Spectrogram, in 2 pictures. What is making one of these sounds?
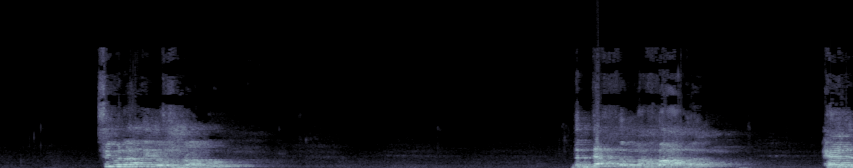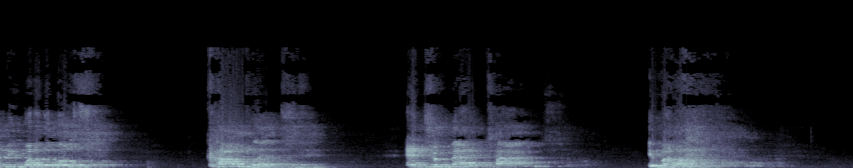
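A man speaks with animation into a microphone, in short emphatic phrases.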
